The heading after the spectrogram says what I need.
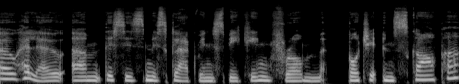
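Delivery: put-on posh, polite telephone voice. Acting out a phone call, posh phone voice. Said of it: "put on a posh phone voice".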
